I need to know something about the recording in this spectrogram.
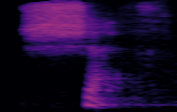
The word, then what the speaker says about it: chef: Be careful with the beginning sound is sh, chef.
